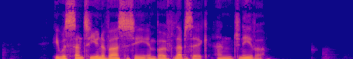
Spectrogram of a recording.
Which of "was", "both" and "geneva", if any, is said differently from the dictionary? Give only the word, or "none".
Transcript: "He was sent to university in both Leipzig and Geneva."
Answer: none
